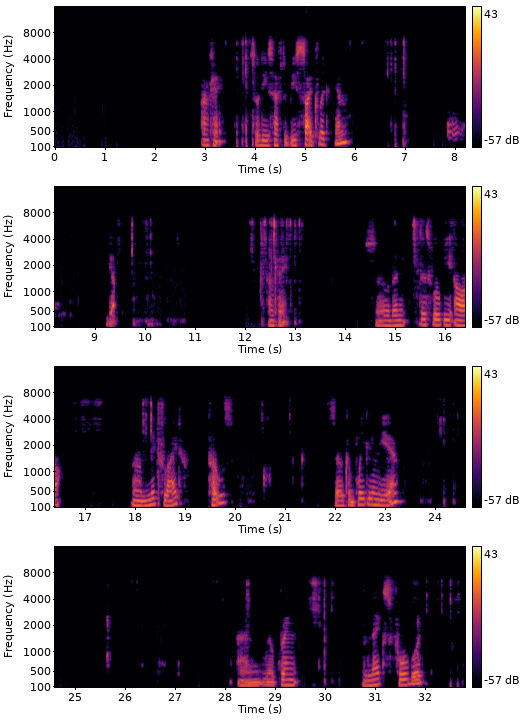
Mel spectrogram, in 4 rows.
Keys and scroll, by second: 3.5 a, 3.6 a, 6.7 alt+a, 12.6 Up, 24.1 r, 29.9 r.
